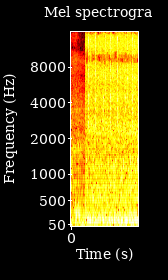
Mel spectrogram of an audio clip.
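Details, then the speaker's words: Chrysler 3.6 Pentastar V6 (Gen I/II, pre-VVL) in a van at idle, heard as aggregate engine noise; fast light typewriter-like chatter over the idle, worn rocker arm roller bearings: the Pentastar rocker arm tick. "you can hear the tick clearly they will all take a a little bit but it's more like a a a light chatter like a typewriter that is like a guy really typing"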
